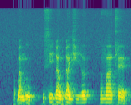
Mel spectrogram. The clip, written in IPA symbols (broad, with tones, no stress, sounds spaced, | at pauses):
ɓ a˨˦ m l u˨˩ k̚ | s i˧ ɗ a˨˦ w ɗ a˧ j x i˨˦ ə̯ | v aː˧ t̪ʰ ɛ˧˩˨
